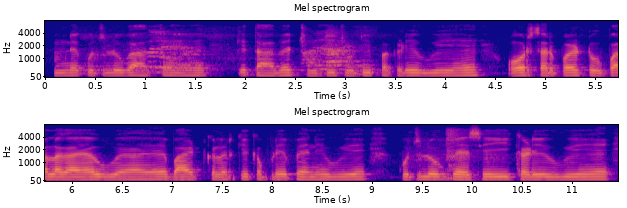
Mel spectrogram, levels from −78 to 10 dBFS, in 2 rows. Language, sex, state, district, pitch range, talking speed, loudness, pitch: Hindi, male, Rajasthan, Churu, 125-130 Hz, 160 wpm, -24 LUFS, 125 Hz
